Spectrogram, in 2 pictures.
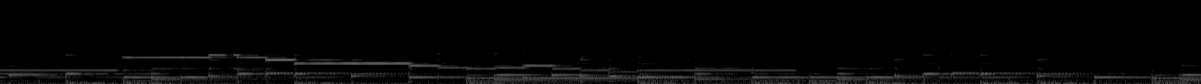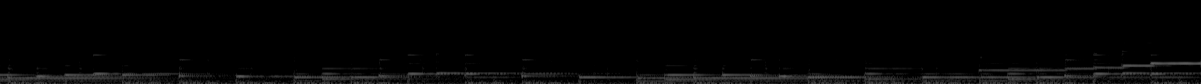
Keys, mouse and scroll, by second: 1.5 ctrl+z, 5.3 ctrl+z, 20.1 ctrl+z, 21.5 ctrl+shift+z.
